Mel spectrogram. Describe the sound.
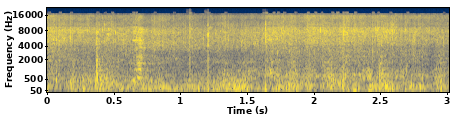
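Fried potatoes with onions sizzle in a pan, giving a steady bright hiss with a few small crackles and pops throughout.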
